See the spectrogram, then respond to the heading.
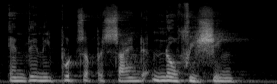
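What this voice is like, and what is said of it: Thick Dutch accent, imitating Corrie ten Boom. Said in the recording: “In her thick Dutch accent.”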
